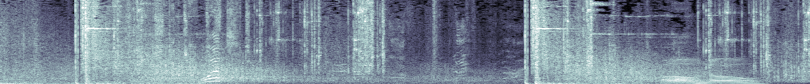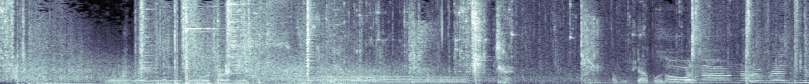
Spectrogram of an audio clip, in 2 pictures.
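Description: Rifle shots crack sharply, one at a time.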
